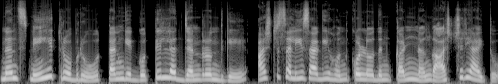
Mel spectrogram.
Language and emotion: Kannada, surprised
